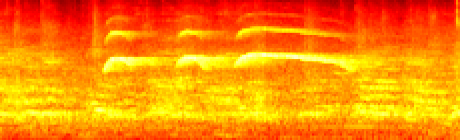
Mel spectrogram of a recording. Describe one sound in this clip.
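A referee's whistle blows three sharp blasts.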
